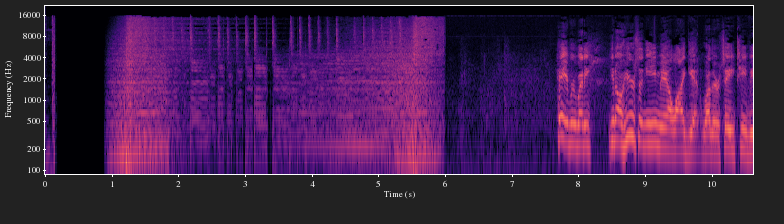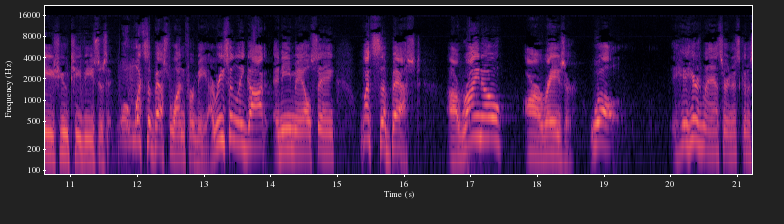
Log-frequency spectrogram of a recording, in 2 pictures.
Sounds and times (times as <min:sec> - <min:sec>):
Speech: 0:07.7 - 0:19.3, 0:20.0 - 0:21.2.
